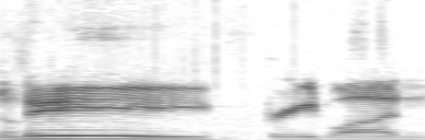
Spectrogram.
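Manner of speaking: loud booming, echoing voice. A player speaking as their character at the table, in a booming echoing voice. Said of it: "make my voice booming when I say that".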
